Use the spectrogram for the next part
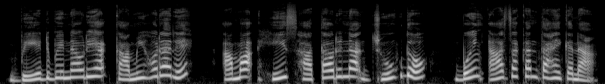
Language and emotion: Santali, surprised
